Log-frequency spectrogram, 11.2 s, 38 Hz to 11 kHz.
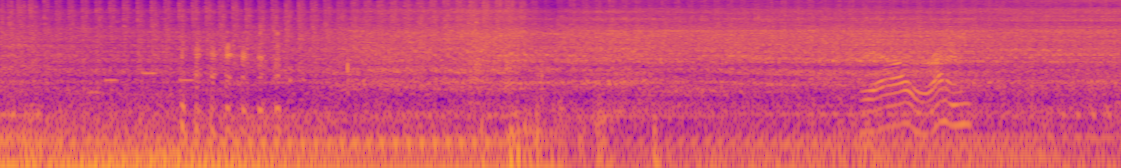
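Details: Mitsubishi L200 with EFI conversion, first start after refitting the distributor: it catches and holds a steady, fairly even idle with no misses or knocks; owner thinks the distributor may be a tooth out or need timing adjustment; normal idle.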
